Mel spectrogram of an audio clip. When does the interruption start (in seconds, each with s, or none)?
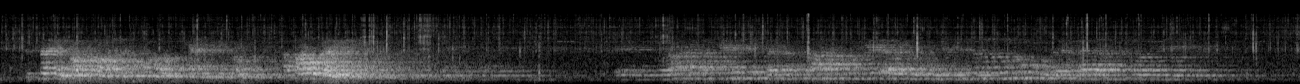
none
